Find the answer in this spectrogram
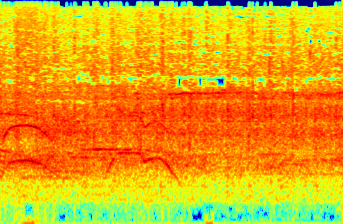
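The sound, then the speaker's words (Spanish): Loud, sustained applause from an audience, a dense wash of clapping, with a few cheers or whistles rising over it early on. “Sus aplausos, por supuesto, Tavo.”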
